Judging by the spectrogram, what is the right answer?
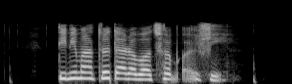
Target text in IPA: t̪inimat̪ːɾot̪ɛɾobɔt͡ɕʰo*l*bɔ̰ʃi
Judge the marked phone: incorrect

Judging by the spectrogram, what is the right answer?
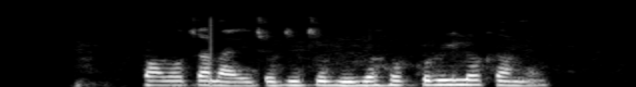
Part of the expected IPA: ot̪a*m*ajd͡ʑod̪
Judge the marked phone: incorrect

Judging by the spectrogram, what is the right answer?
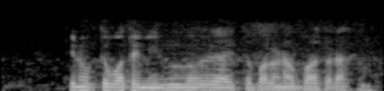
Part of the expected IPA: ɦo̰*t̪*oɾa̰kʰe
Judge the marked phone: correct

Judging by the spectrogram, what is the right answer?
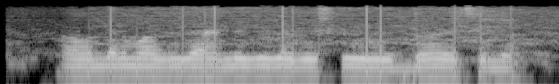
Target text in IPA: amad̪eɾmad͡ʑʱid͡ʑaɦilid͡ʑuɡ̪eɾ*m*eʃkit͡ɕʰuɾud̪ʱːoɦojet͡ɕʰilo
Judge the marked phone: incorrect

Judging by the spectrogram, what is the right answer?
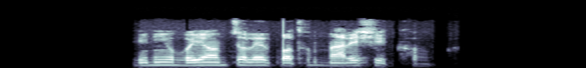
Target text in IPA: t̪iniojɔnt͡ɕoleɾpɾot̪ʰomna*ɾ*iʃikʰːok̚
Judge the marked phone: correct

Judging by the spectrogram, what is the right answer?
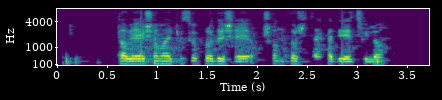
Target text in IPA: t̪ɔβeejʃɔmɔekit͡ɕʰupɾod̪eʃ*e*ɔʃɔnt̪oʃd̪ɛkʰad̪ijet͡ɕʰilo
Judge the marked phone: correct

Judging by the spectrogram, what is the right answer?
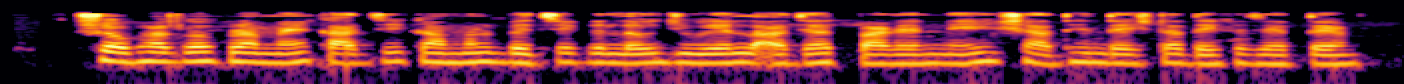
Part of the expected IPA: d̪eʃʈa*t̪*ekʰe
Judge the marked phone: incorrect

